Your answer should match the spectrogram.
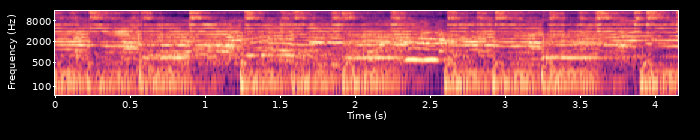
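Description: Suona (Chinese double-reed shawm) playing a reedy, wavering melody, with voices chanting beneath it.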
